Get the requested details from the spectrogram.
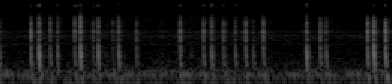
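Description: Fingernails tap quickly over the paper shipping label on a hollow, brown corrugated cardboard box. About twenty short, dry, crisp clicks come in an uneven rhythm, each with a hollow papery knock that dies away almost instantly over a faint low hum.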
